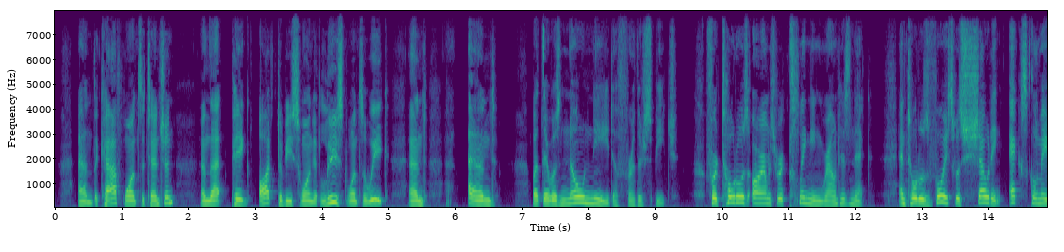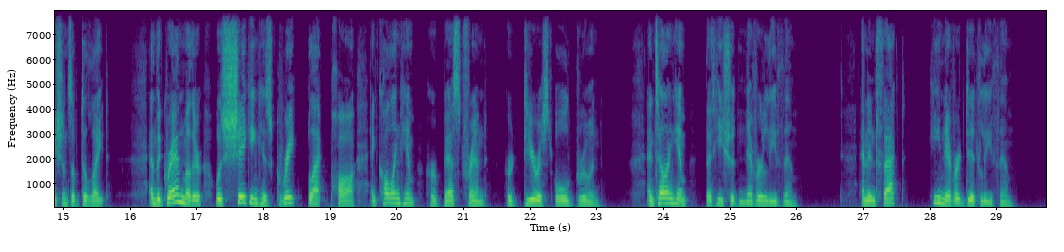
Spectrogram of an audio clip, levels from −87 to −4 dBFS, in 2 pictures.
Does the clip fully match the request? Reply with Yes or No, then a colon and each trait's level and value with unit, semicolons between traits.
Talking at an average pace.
Yes: average, 160 wpm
